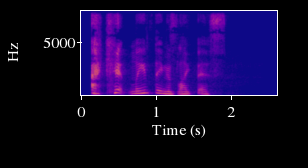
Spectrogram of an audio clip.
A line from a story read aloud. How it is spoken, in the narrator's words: says, his voice choked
